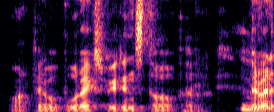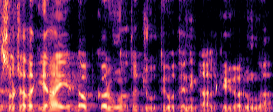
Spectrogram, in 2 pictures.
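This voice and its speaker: In a very deep, low pitch, a man speaks at a moderate pace with lively intonation. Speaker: voice actor, dubbing artist. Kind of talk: podcast interview answer. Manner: casual, conversational, reflective.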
